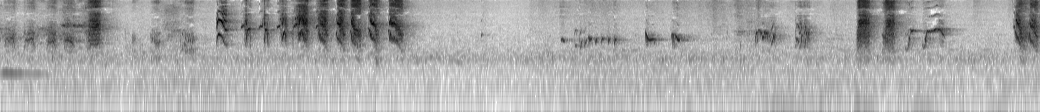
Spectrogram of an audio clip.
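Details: Ashy drongo singing a lively song used to lure and stir up nearby birds: bursts of harsh chattering notes alternate with short clear whistles, over a steady low hum.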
